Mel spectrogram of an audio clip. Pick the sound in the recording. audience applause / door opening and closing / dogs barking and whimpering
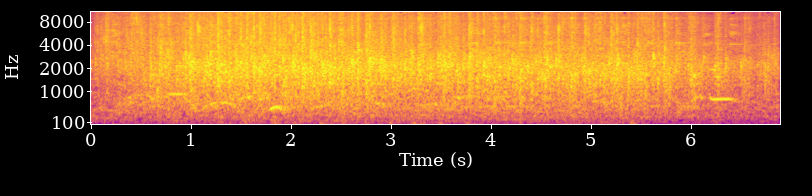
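audience applause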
